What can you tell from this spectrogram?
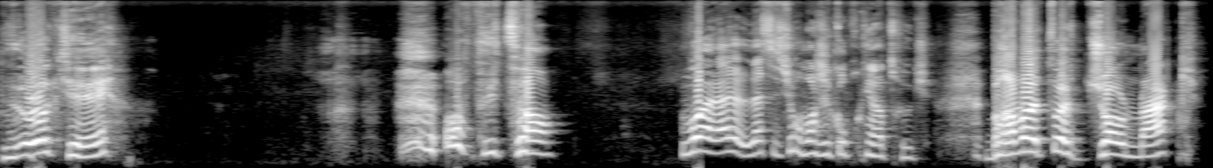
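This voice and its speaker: A woman from France giving animated, laughing reaction commentary on fan animations, swearing casually. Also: a little high, slow, long pauses. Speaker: YouTube reactor.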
